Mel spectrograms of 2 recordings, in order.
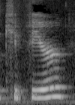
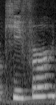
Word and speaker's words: kefir: I was doing also kick fear or kefir depending on how you pronounce it because I've heard it pronounced different ways this kvass there's a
